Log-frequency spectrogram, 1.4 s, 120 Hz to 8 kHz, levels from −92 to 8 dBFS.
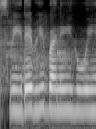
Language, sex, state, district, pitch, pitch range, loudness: Hindi, female, Jharkhand, Garhwa, 225 Hz, 220-230 Hz, -16 LUFS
